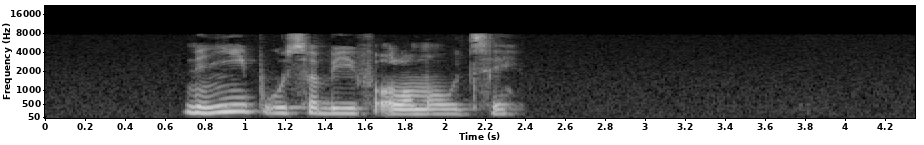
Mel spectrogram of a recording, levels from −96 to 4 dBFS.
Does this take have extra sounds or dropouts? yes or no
no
